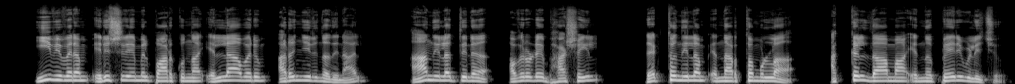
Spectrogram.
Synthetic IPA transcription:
iːʋiʋɐɾɐmjʔe̞ɾuɕɐle̞ːmilpaːrkunːɐʔe̞lːaːʋɐɾumɐriɲːiɾunːɐðina̰ːl | aːnilɐt̪ːinɨ | ɐʋɐɾuɽe̞bʱaːʂɐjil | ʋe̞k̚t̪ɐnilɐmʔe̞nːɐrt̪ʰːɐmuɭːɐ̰ | ɐkːɐld̪aːmɐʔḛnːɨpe̞ːɾʋiɭit͡ɕːṵ

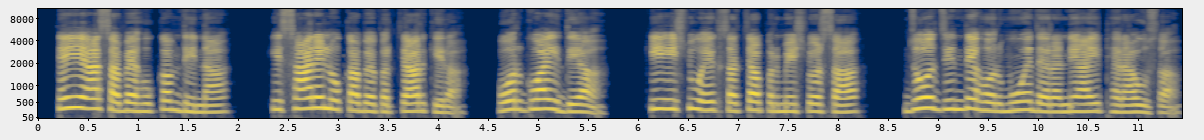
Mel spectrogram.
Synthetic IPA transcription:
t̪eːijeaːsabɛɦʊkəmd̪ʱɪna | kisaːɾeloːkãbɛpɾɐt͡ʃaːɾkeːɾa̰ | ɦoːɾɡʊʋaːid̪eːa | kijiːʃueːksɐtːʃapɐɾmeːʃʋəɾsa | d͡zoːd͡zɪ̃nd̪eɦoːɾmũːẽd̪ɛɾanjaːiʈʰɛːɾaːusaː

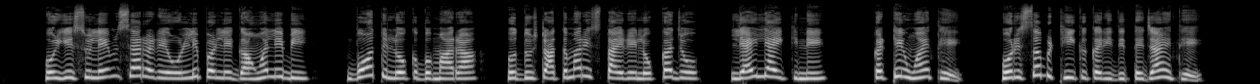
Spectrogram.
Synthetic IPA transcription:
ɦoːɾjɐːsleːmsɛːɾaɾeoːɽlepɐɾleɡãːũːãlebʱi | bɔːt̪loːkbɐmaːɾa | ɦoːɾd̪ʊsʈaːt̪maɾesɐ̥t̪aːiɾeloːkãd͡ʒo | lɪjaːiljaːikɪne | kɐʈʰeɦʊ̃ãẽt̪ʰe | ɦoːɾsɐbʈʰiːkːɐɾid̪ɪt̪ːed͡ʒãːẽt̪ʰeː

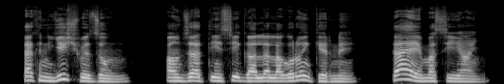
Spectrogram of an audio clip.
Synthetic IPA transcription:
t̪ɛːkʰɪnjiːʃʊed͡zɐ̃ũ | ɐũd͡zɛːt̪ĩːsiɡɐlːalɐɡɾõːĩkeɾne | t̪ɛːɦemɐsiːaːĩ

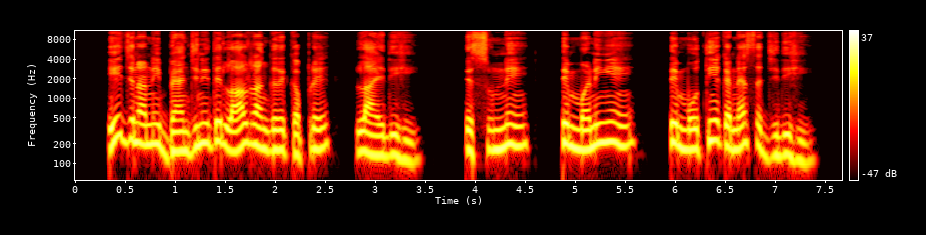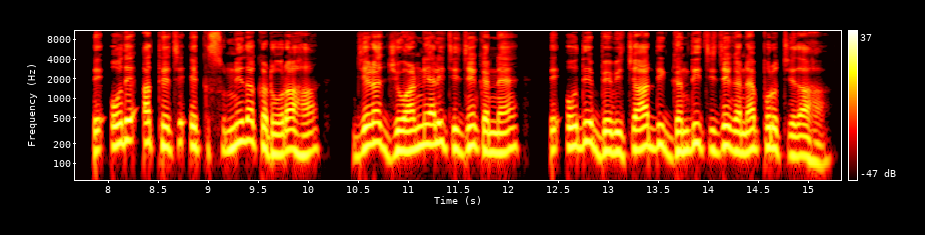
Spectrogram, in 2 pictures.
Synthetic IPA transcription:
eːd͡ʒənaːniːbɛ̃ːɲd͡ʒniːt̪̬eːlaːlɾə̃ŋɡd̪eːkəpɽeː | laːiːd̪iːɦiː | t̪eːsʊnːeː | t̪eːməɽ̃ɪjẽː | t̪eːmoːt̪ɪjãːkənːɛːsəd͡ʒiːd̪iːɦiː | t̪eːʔoːd̪eːʔət̪ʰːet͡ʃɪksʊnːeːd̪aːkəʈʰoːɾaːɦaː | d͡ʒeːɽaːd͡ʒʊʋaːnːiːaːliːt͡ʃiːd͡ʒẽːkənːɛː | t̪eːʔoːd̪eːbjəʋɪt͡ʃaːɾd̪iːɡənd̪iːt͡ʃiːd͡ʒẽːkənːɛːpʊɾoːt͡ʃeːd̪aːɦa̰ː

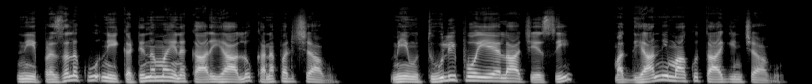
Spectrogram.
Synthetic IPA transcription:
niːpɾɐd͡ʒɐlɐkuniːkɐʈinɐmɐjnɐkaːɾjaːlukɐnɐpɐɾit͡ʃaːwu | me̞ːmut̪uːlipo̞ːjɛːlaːt͡ʃe̞ːsi | mɐd̪ʱjaːnːimaːkut̪aːɡiɲt͡ʃaːwṵ

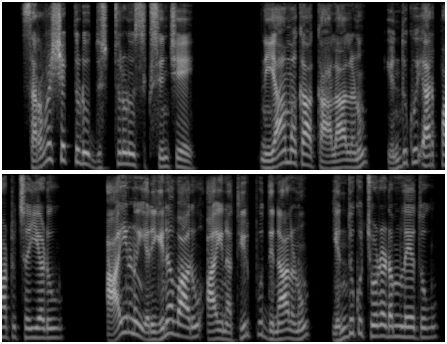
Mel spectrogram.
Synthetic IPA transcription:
sɐɾʋɐʃɐk̚t̪uɽud̪uʂʈulɐnuʃikʂiɲt͡ʃe̞ː | nijaːmɐkɐkaːlaːlɐnu | end̪ukueːɾpaːʈut͡ʃɛːjːɐɽu | a̰ːjɐnɐnueɾiɡinɐʋaːɾuʔaːjɐnɐt̪iːɾpud̪inaːlɐnu | e̞nd̪ukut͡ʃuːɽɐɽɐmleːd̪u

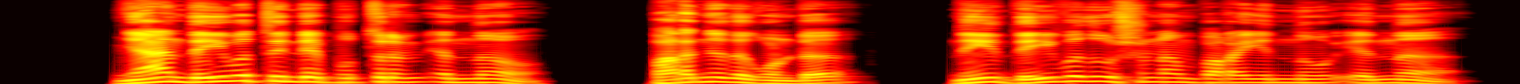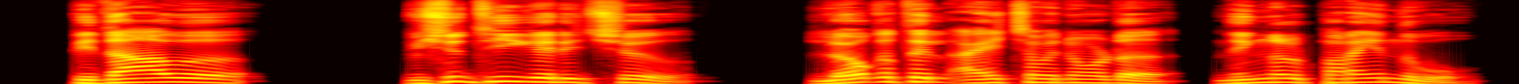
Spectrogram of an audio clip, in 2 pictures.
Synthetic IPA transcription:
ɲaːnd̪ejʋɐt̪̬ːinde̞p̬ut̪ːrɐne̞nːɨ | pɐrɐɲːɐðuɣo̞ɳɖɨ | niːd̪e̞jʋɐd̪uːʂɐɳɐmpɐrɐjunːuʔe̞nːɨ | piðaːʋɨ | ʋiɕud̪ʱːiːɣɐɾit͡ɕːɨ | lo̞ːɡɐt̪ːilʔɐ̰jɐt͡ɕːɐʋɐno̞ːɽɨniŋːɐɭpɐrɐjunːuʋo̰ː

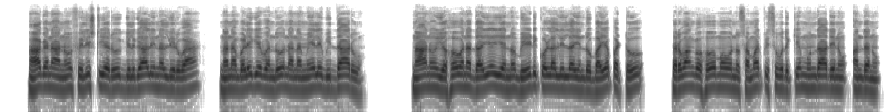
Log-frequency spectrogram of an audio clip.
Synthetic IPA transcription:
aːɡɐnaːnupʰilisʈijɐɾuɡilɡaːlinɐlːiɾuʋɐ | nɐnːɐbɐɭiɡe̞bɐnd̪unɐnːɐme̞ːle̞bid̪ːaːɾu | naːnujeɦɔːʋɐnɐd̪ɐjɐjɐnːubeːɽikɔɭːɐlilːɐe̞nd̪ubʱɐjɐpɐʈːu | sɐɾʋaːŋɡɐɦoːmɐʋɐnːusɐmɐɾpisuʋud̪ɐkːe̞mund̪aːd̪enuɐnd̪ɐnu

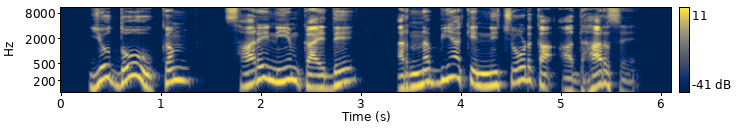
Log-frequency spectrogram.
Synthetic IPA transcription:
jod̪oːɦʊkəm | saːɾenɪjəmkaːɪd̪e | ɐɾnɐbɪjãkenɪt͡ʃoːɽkaʔaːd̪ʱaːɾsɛ̰ː

